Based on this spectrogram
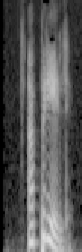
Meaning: April
- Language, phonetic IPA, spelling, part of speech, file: Russian, [ɐˈprʲelʲ], апрель, noun, Ru-апрель.ogg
